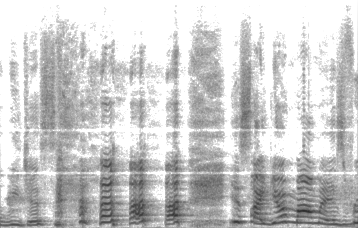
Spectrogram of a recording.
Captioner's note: chuckles happily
